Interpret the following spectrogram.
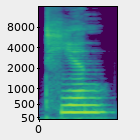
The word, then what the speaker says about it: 天: So let's do the pronunciation of the characters again. First one, tian, tian, tian.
